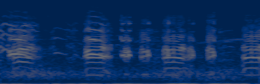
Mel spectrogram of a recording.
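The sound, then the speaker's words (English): Greater white-fronted geese honk in a quick series of high, yelping calls, several birds overlapping with brief gaps between bursts. “As geese go, white-fronted geese are especially strong, athletic flyers.”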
